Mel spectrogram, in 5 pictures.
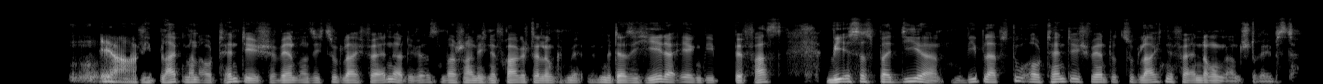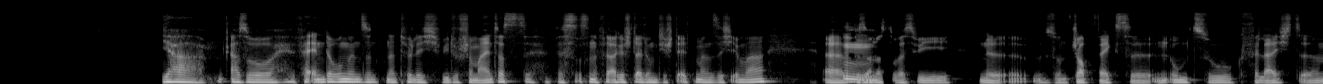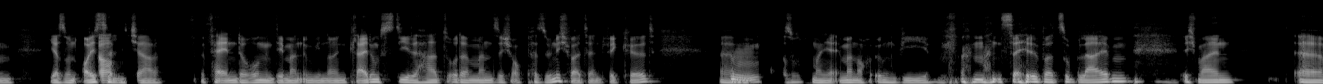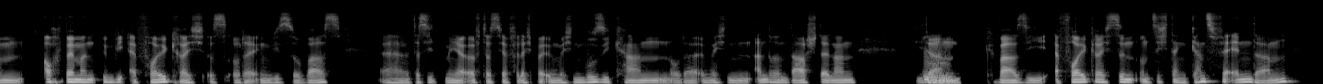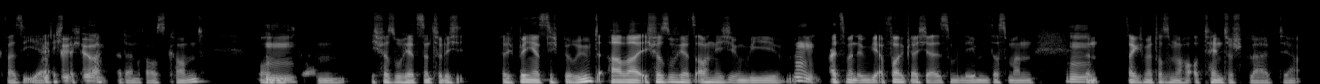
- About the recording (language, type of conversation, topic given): German, podcast, Wie bleibst du authentisch, während du dich veränderst?
- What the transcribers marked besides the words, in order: laughing while speaking: "man selber zu bleiben"; stressed: "ganz verändern"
